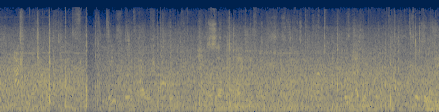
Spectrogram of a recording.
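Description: A few sharp knocks of tennis balls being struck and bounced on a hard court, spaced irregularly, the loudest about two seconds in, over a steady murmur of voices.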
